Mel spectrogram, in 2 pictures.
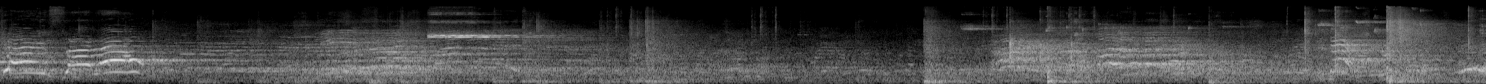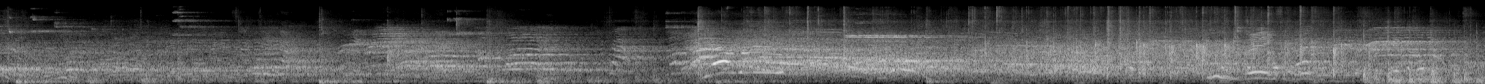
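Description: Young women players call out and shout during play.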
